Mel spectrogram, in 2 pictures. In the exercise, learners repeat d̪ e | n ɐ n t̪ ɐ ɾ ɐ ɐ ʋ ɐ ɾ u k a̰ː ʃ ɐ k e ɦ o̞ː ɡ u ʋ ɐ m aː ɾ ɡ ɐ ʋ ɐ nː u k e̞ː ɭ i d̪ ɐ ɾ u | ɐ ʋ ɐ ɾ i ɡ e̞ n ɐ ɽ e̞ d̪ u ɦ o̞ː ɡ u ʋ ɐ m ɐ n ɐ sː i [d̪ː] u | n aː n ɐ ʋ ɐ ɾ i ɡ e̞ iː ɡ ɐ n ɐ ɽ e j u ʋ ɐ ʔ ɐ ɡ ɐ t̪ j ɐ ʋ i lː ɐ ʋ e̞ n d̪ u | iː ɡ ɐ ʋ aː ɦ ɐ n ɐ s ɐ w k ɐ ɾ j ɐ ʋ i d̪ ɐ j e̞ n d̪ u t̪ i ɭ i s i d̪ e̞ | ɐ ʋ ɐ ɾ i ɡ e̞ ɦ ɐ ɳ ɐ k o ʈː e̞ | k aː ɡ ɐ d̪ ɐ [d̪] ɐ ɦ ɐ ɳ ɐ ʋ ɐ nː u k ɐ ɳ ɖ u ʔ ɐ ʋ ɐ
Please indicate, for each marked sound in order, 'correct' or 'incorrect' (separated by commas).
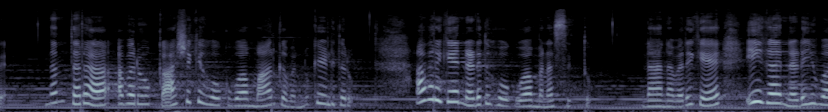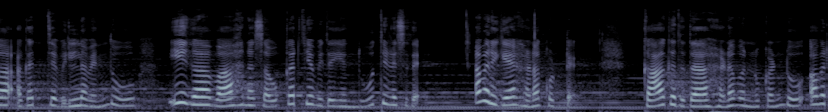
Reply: incorrect, correct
